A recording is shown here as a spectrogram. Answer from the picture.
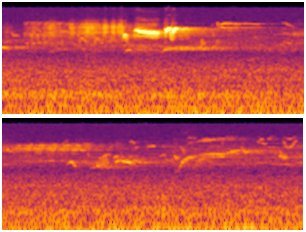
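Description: Small birds chirping, with rapid buzzy trills loudest about a second and a half in, then scattered short whistled calls, over a faint low background hum.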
